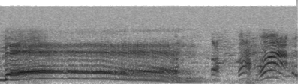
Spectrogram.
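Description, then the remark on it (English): A man's voice imitates a cow bawling in pain as it is branded with a hot iron: one long, loud, wavering low moan lasting over two seconds, trailing into a few shorter strained groans and whoops. “What do they sound like when you brand them, man? When you put that hot fire on them?”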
